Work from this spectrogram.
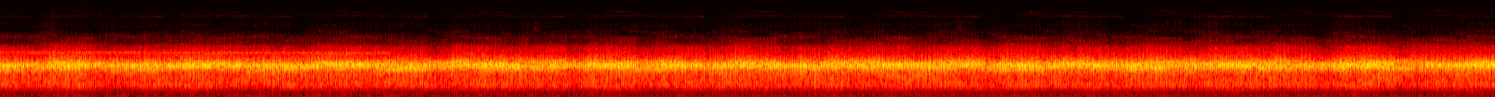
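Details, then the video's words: Mexican frogs and toads calling together after dark in natural surroundings; overlapping trilled croaks form a steady, even roar with no gaps, and a thin sustained tone fades out early on. "Mexican Frogs & Toads Sounds"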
